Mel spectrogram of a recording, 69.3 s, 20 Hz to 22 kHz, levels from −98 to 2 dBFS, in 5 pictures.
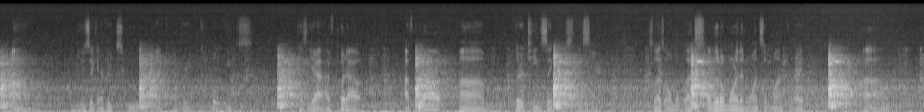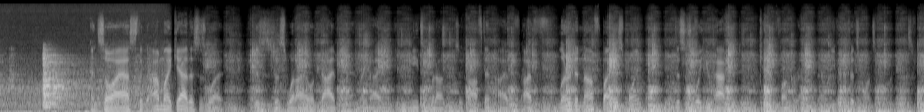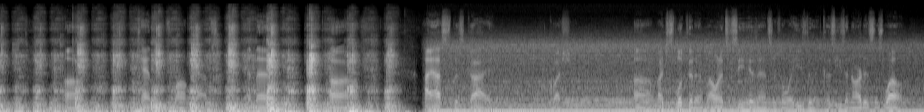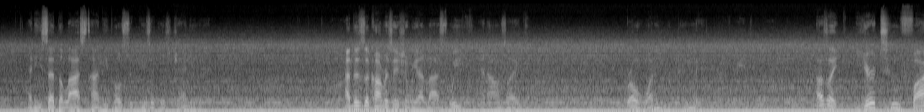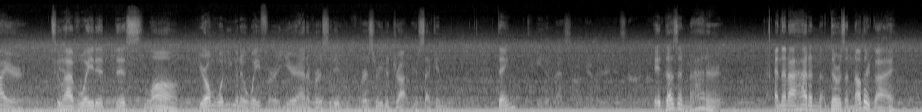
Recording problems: machinery noise; very loud; throughout; 2 dB above the speech

